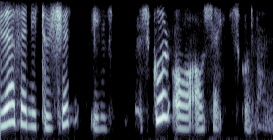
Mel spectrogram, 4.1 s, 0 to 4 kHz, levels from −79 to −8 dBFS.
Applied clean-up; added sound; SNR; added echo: neural mask model Resemble Enhance denoiser.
